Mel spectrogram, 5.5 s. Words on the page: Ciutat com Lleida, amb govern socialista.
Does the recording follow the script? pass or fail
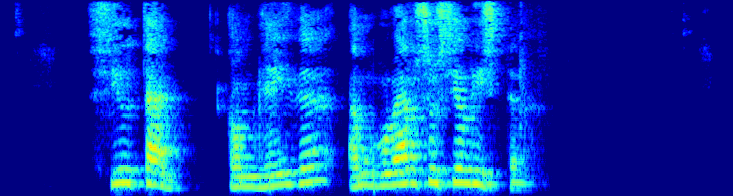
pass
